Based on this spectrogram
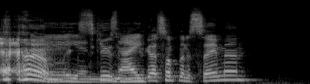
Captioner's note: clears throat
